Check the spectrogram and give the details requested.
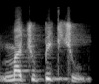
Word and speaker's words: Machu Picchu: cuántos han visto apenas vi unas imágenes sobre Machu Picchu yo no sabía que se pronuncia correctamente no es Machu Picchu allá con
